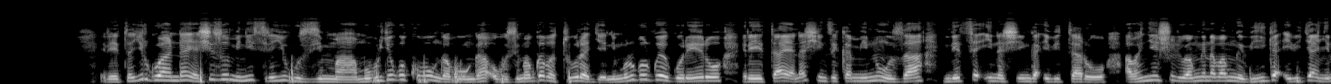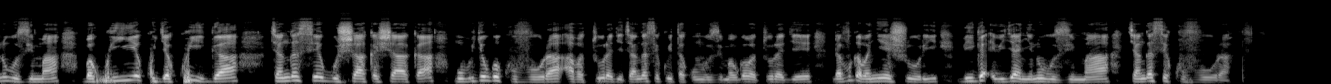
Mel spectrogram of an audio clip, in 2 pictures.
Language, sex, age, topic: Kinyarwanda, male, 18-24, health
